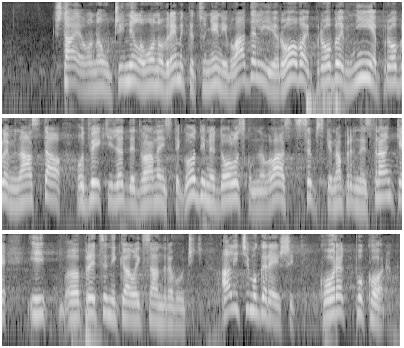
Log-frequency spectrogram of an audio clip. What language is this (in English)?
Serbian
